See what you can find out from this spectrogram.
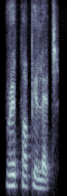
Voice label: "repopulate", Indian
